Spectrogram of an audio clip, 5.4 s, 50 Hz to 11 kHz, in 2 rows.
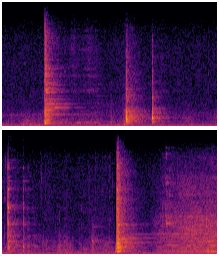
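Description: Cream cheese, two 8-ounce packages, being creamed in a bowl: a handful of sharp utensil knocks and scrapes against the bowl at uneven intervals, with a soft steady whirr beneath and a rougher mixing swish at the end, no talking.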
